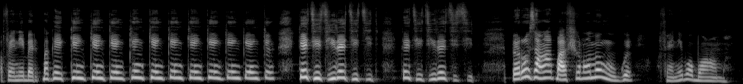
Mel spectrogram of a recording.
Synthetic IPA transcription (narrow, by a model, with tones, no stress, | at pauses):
o˨fe˨ni˨be˨t̚k͡pa˦ke˦ke˦ŋ˦ke˦ŋ˦ke˦ŋ˦ke˦ŋ˦ke˦ŋ˦ke˦ŋ˦ke˦ŋ˦ke˦ŋ˦ke˦ŋ˦ke˦ŋ˦ke˦ŋke˦ti˨ti˨˦ɾe˦ti˨ti˨tke˦ti˨ti˨ɾe˦ti˨ti˨t̚ | be˨ɾu˦sa˨ŋa˦k͡pa˨fju˦no˦me˦ŋu˨ɡʷe˦ | o˨fe˨ni˦bo˦bo˨ɾa˨ma˨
